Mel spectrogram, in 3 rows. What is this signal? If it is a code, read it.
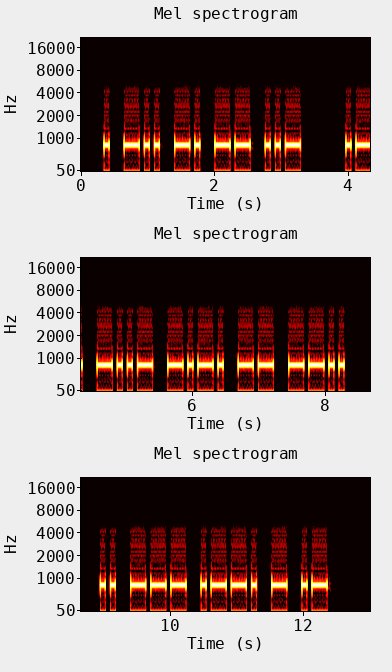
Morse code, heard as a keyed tone, about 16 wpm, 800 Hz. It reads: EDNMU AXCMZ IOPTA
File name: cours-du-lundi files / cours-1592--teste-chiffre-vitesse-15mpm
